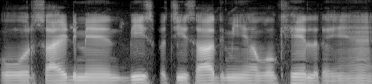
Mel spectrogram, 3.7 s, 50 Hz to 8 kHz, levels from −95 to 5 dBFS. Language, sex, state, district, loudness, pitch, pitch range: Hindi, male, Rajasthan, Bikaner, -21 LUFS, 95 Hz, 95-100 Hz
